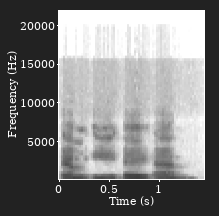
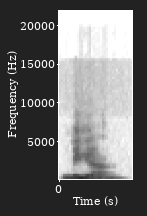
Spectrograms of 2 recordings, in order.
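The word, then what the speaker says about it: មាន: So Mian, well, they spell it M-E-A-N. And so we look at that, it's mean, right? But they say Mian because they're saying the E and the A, right?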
